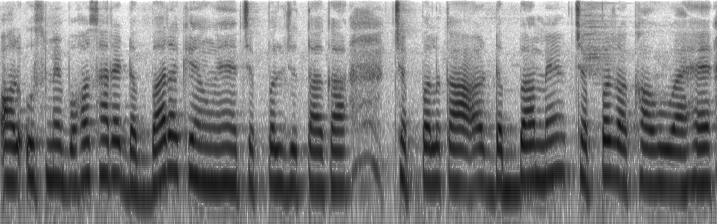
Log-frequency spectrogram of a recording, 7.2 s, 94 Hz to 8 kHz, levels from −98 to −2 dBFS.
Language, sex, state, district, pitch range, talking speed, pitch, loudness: Hindi, female, Jharkhand, Garhwa, 205-235 Hz, 165 wpm, 215 Hz, -16 LUFS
